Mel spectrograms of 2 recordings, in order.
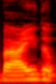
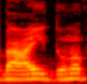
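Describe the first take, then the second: First: The word ends abruptly on a bare 'd'. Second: The word ends with a full 'dun' syllable. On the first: The reader stops at the end of the word. "বাইদও পড়া যাবে যেহেতু এখানে থামছেন" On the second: The reader continues without stopping. "এখানে বাই দুনো পড়া যাবে"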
